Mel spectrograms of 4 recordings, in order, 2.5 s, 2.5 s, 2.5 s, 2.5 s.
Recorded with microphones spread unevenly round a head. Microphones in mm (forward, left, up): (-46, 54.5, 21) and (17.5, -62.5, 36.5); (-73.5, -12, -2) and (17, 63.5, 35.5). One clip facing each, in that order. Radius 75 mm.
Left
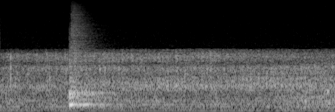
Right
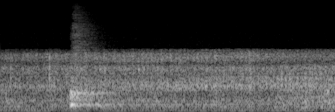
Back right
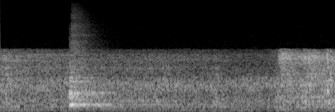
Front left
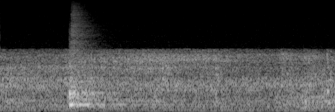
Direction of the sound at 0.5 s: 110° left.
